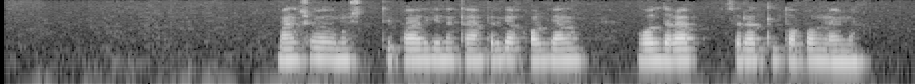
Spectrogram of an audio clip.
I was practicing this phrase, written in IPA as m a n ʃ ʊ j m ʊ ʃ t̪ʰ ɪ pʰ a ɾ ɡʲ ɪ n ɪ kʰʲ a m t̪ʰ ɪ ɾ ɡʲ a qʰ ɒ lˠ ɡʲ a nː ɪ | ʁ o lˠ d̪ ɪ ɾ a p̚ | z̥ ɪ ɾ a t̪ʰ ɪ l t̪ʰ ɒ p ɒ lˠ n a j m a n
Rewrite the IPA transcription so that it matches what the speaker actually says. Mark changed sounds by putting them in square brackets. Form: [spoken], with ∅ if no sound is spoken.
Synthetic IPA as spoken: m a n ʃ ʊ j m ʊ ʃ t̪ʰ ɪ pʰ a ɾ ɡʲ ɪ n ɪ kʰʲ a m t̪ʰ ɪ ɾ ɡʲ a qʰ ɒ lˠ ɡʲ a [n] ɪ | ʁ o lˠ d̪ ɪ ɾ a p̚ | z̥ ɪ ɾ a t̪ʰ ɪ l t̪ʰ ɒ p ɒ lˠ [m] a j m a n

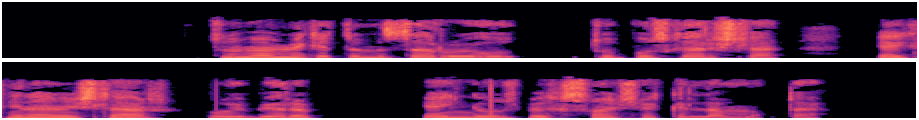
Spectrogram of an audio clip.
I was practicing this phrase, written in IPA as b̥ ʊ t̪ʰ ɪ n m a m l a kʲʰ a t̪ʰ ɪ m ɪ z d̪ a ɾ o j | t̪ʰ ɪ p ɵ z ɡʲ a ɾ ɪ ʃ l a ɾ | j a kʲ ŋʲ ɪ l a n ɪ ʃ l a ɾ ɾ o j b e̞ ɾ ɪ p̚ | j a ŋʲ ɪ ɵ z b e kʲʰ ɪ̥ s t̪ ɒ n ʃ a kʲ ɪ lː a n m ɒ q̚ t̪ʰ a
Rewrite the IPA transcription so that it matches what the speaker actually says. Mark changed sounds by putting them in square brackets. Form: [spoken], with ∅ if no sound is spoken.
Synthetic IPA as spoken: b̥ ʊ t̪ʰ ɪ n m a m l a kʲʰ a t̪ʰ ɪ m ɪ z d̪ a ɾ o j | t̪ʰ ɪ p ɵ z ɡʲ a ɾ ɪ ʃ l a ɾ | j a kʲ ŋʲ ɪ l a n ɪ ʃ l a ɾ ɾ o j b e̞ ɾ ɪ p̚ | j a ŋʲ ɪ ɵ z b e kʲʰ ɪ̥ s t̪ ɒ n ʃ a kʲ ɪ lː a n m ɒ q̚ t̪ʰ a

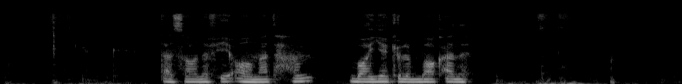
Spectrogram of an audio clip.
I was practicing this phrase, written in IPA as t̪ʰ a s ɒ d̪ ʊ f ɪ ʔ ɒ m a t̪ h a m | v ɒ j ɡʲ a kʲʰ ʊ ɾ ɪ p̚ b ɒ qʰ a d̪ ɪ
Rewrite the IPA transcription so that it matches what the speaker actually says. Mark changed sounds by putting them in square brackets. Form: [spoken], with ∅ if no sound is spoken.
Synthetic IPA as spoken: t̪ʰ a s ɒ d̪ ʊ f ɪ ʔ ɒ m a t̪ h a m | [b] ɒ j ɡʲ a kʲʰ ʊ [l] ɪ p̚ b ɒ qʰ a d̪ ɪ

